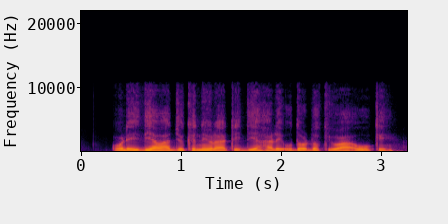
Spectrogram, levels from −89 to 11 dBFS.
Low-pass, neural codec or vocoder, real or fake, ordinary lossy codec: 10.8 kHz; codec, 16 kHz in and 24 kHz out, 0.9 kbps, LongCat-Audio-Codec, fine tuned four codebook decoder; fake; none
